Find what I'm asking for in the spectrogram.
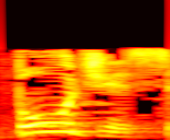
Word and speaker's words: Borges: I asked her how to pronounce her name after this poem, and she said it's Borges. Sarah Borges rhymes with gorgeous.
